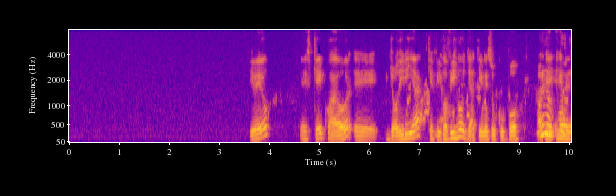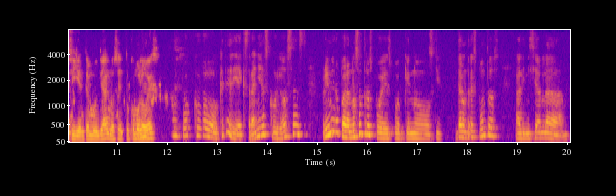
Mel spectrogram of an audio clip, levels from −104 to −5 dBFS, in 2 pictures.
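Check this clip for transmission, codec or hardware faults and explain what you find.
Two call-path faults are present: a leaking echo and suppressed speech during double talk. Both point to loudspeaker echo handling rather than codec or hardware trouble.

Echo leak at 3.99, 6.74–8.22, 8.53–9.35, 9.88–10.12, 10.44–10.58 and 11.68–12.3 s: a copy of the speech trails 290 ms behind, roughly 15 to 30 dB down. The likely cause is a far-end echo canceller missing part of its loudspeaker pickup. The fixed delay distinguishes it from room reverberation.

Speech suppressed in double talk at 9.23–9.41 s and 9.93–12.14 s: the voice dips by up to roughly 35 dB while the echo overlaps. The likely cause is the canceller ducking both its own talker and the echo. It coincides with the echo, unlike random dropouts.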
